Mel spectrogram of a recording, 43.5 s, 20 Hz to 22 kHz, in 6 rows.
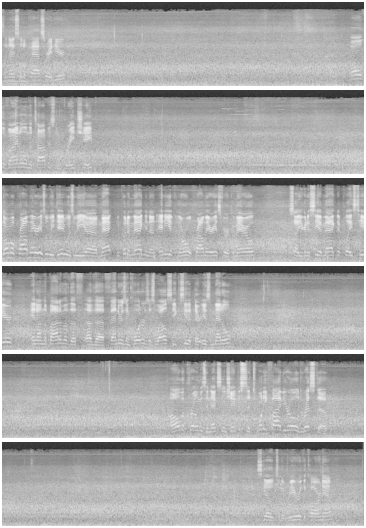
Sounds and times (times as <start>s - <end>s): Speech: 0.0s - 1.3s, 7.0s - 9.2s, 14.5s - 19.6s, 20.2s - 26.4s, 32.3s - 35.6s, 41.3s - 42.9s
Car: 0.0s - 43.4s.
